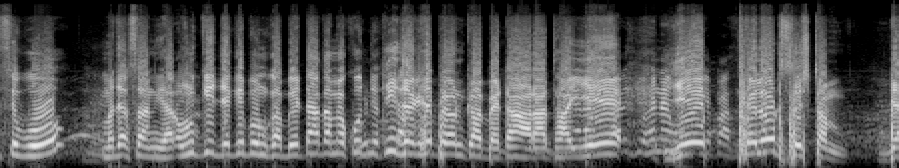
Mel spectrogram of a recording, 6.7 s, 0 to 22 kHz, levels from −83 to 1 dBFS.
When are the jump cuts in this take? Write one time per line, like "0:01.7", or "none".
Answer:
none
